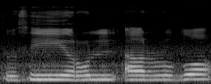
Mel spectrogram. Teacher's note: अब यहाँ पे रॉ को भी मोटा पढ़ना है, ज़ौद को भी मोटा पढ़ना है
